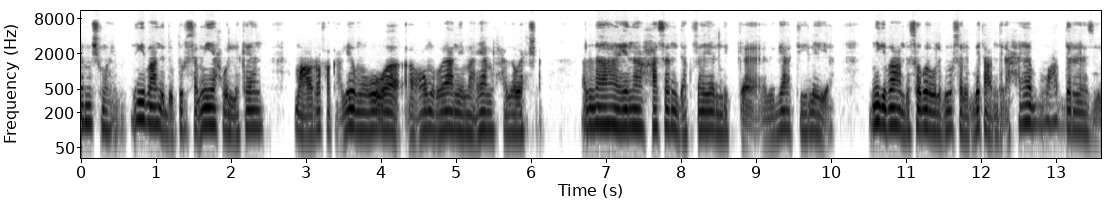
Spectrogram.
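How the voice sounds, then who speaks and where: A man's voice: on the low side, mellow, husky, no echo, muffled recording. A man with an Egyptian Arabic accent giving a casual recap of a TV series, retelling scenes and reading characters' lines aloud.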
